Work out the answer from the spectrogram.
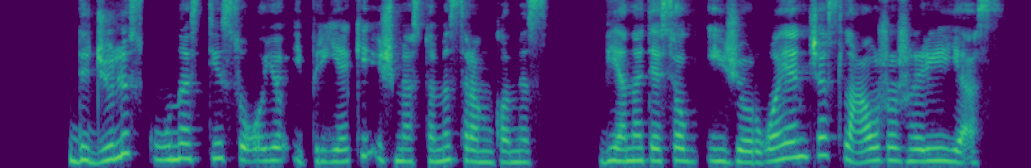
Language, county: Lithuanian, Panevėžys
